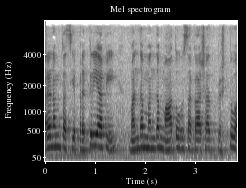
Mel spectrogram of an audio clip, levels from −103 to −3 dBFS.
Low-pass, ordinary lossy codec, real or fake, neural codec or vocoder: 7.2 kHz; MP3, 48 kbps; real; none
